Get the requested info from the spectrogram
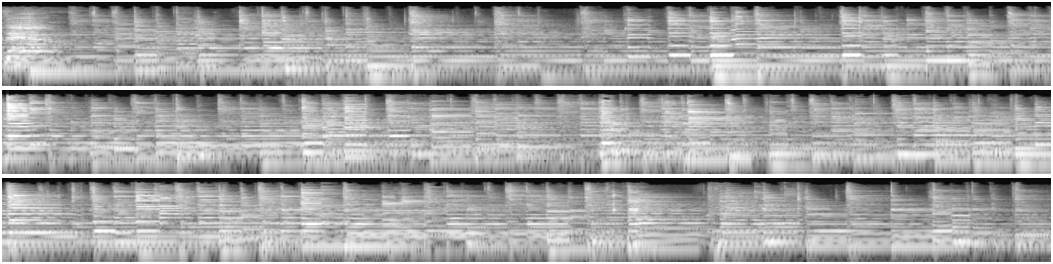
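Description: Two acoustic guitars playing an instrumental passage between verses, a steady run of strummed and picked chords with no singing.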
